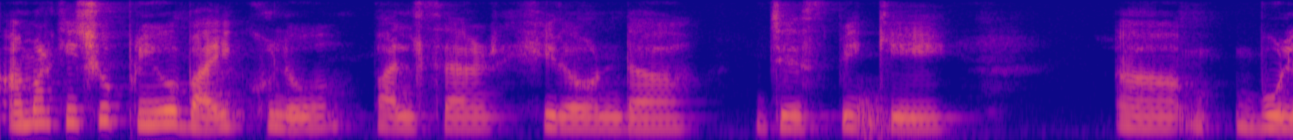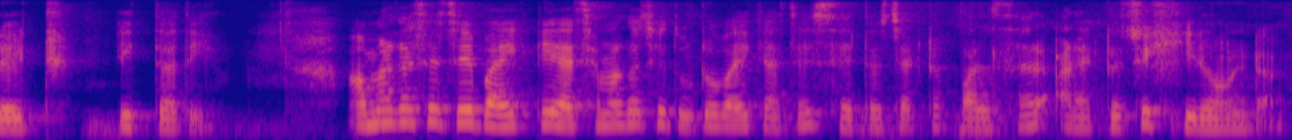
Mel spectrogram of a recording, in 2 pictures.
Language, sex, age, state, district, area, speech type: Bengali, female, 45-60, West Bengal, Purba Bardhaman, urban, spontaneous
